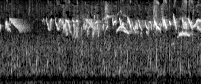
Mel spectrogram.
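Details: White-eye male and female voices used to help a new bird, bought from a communal cage, adapt to its own cage; a thin high note, a brief pause, then rapid squeaky twittering.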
